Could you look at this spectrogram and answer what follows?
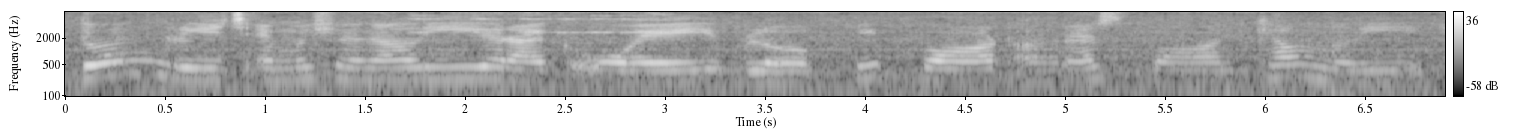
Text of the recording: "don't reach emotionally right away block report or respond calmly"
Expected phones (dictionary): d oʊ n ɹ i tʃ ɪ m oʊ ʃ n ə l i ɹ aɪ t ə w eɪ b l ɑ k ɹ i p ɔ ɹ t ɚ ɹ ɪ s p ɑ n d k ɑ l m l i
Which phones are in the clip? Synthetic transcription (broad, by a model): d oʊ n ɹ i tʃ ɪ m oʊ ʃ n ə l i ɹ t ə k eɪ b l ɑ k ɹ i p ɔ ɹ t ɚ ɹ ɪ s p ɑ n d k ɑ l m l i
